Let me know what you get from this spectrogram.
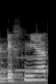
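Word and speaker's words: dyspnea: Next जो हमारा case है वो आता है हमारा डिसनिया का। हां बिल्कुल पी साइलेंट है।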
